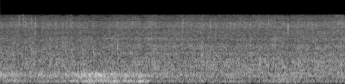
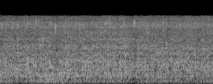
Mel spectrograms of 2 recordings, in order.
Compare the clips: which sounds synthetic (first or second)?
first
